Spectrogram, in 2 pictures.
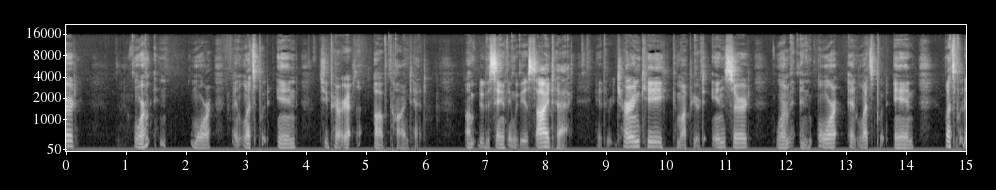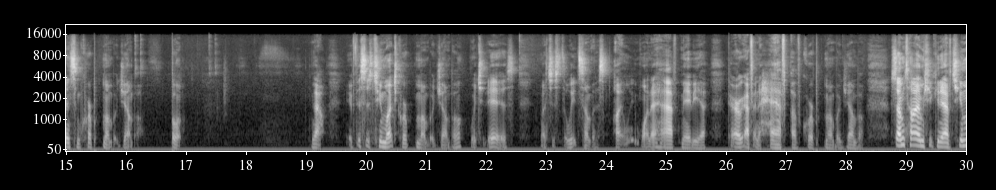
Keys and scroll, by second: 3.5 2.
